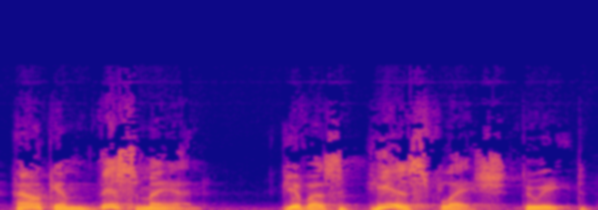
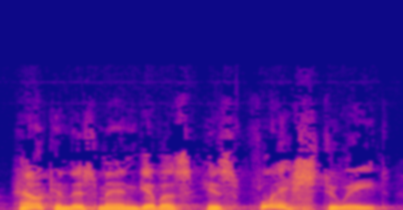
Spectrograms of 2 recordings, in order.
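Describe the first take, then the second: First: The stress falls on the words this man. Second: The stress falls on the word flesh. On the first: The speakers question who this man is. The speaker calls it right. "But the inflection is" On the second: The speakers question the idea of eating flesh. The speaker calls it wrong. "the inflection is not"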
